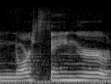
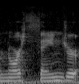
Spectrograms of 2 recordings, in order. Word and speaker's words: Northanger: Next will be Northanger or Northanger. I better look up the pronunciation of that. I think the H is silent. I think it's Northanger Abbey.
